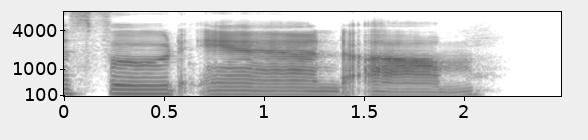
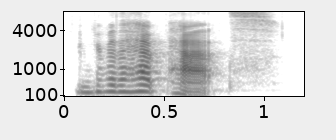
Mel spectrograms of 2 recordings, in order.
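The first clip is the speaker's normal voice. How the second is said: cutesy voice; 8 semitones higher, 4 dB quieter than usual. Acted. Thanking chat for head pats.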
